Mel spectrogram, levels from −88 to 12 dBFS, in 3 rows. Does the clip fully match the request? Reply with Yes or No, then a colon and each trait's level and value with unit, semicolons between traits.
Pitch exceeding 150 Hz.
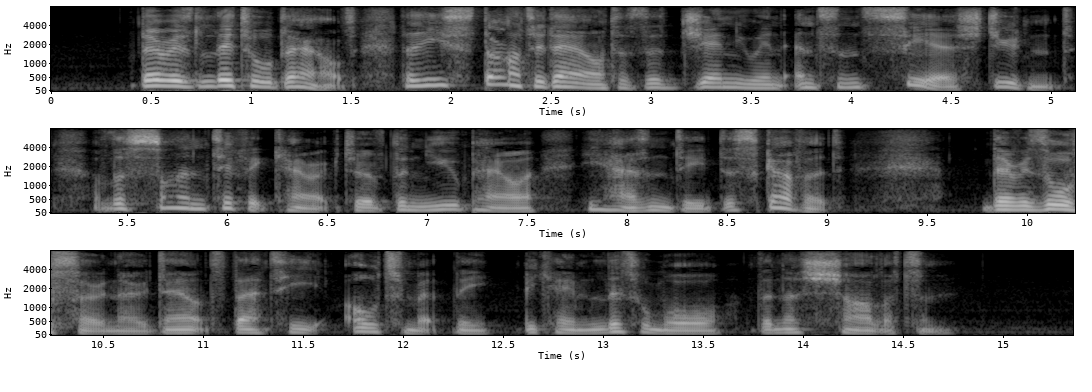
No: low, 130 Hz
